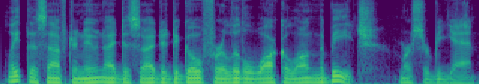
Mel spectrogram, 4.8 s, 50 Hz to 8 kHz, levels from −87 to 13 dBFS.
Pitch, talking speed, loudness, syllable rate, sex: 95 Hz, 200 wpm, -16 LUFS, 5.4 syllables/s, male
